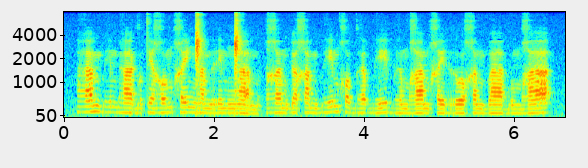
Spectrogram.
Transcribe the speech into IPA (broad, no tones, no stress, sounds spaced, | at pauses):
ɦ a m bʱ e m ɦ a ɡ o t e ʁ o m χ e ŋ͡ǁ a m r e m ŋ͡ǁ a m | ʁ ɐ m ɠ ɐ χ a m bʱ e m χ o ɡʱ ɐ bʱ e bʱ ɐ m ʁ a m χ e r o χ ɐ m b a b o m ʁ a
